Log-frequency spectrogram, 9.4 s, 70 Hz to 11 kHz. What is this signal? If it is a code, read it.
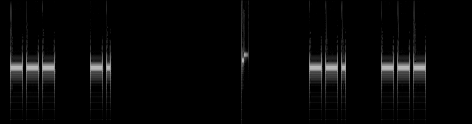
Morse code, heard as a keyed tone, about 15 wpm, spaced as for 9 wpm, 700 Hz. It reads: ON GO
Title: 3x Character Spacing - Top 300 Words - 15wpm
